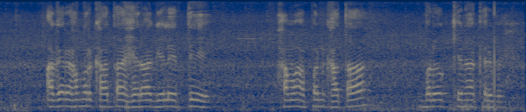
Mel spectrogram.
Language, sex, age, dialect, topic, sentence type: Magahi, male, 25-30, Northeastern/Surjapuri, banking, question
